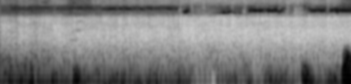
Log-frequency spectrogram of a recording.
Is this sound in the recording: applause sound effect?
yes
